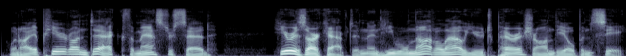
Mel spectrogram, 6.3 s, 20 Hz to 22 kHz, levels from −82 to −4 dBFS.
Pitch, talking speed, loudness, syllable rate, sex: 120 Hz, 230 wpm, -19 LUFS, 5.8 syllables/s, male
